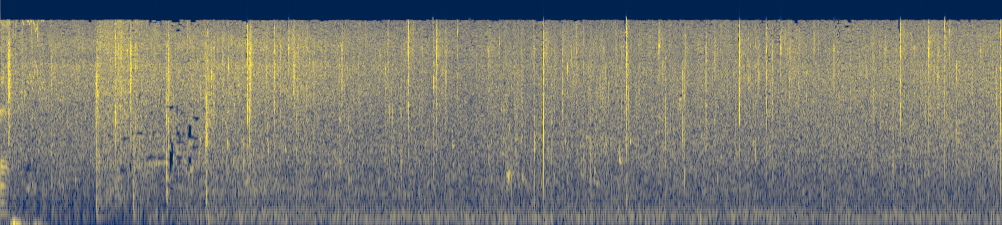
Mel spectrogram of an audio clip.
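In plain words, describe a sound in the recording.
A campfire crackles and pops close by.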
